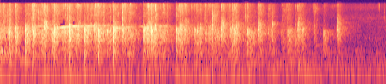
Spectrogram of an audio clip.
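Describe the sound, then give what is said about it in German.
A burst of applause from a small group at a church service, welcoming a newly arrived guest. Dense, rapid clapping at moderate volume thins out and fades over about four seconds, with a faint whistle-like tone near the start. “Auch nochmal ein Applaus.”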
